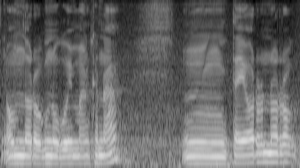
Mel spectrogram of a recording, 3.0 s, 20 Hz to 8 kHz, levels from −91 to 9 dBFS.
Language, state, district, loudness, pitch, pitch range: Kokborok, Tripura, West Tripura, -13 LUFS, 125 Hz, 125-130 Hz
